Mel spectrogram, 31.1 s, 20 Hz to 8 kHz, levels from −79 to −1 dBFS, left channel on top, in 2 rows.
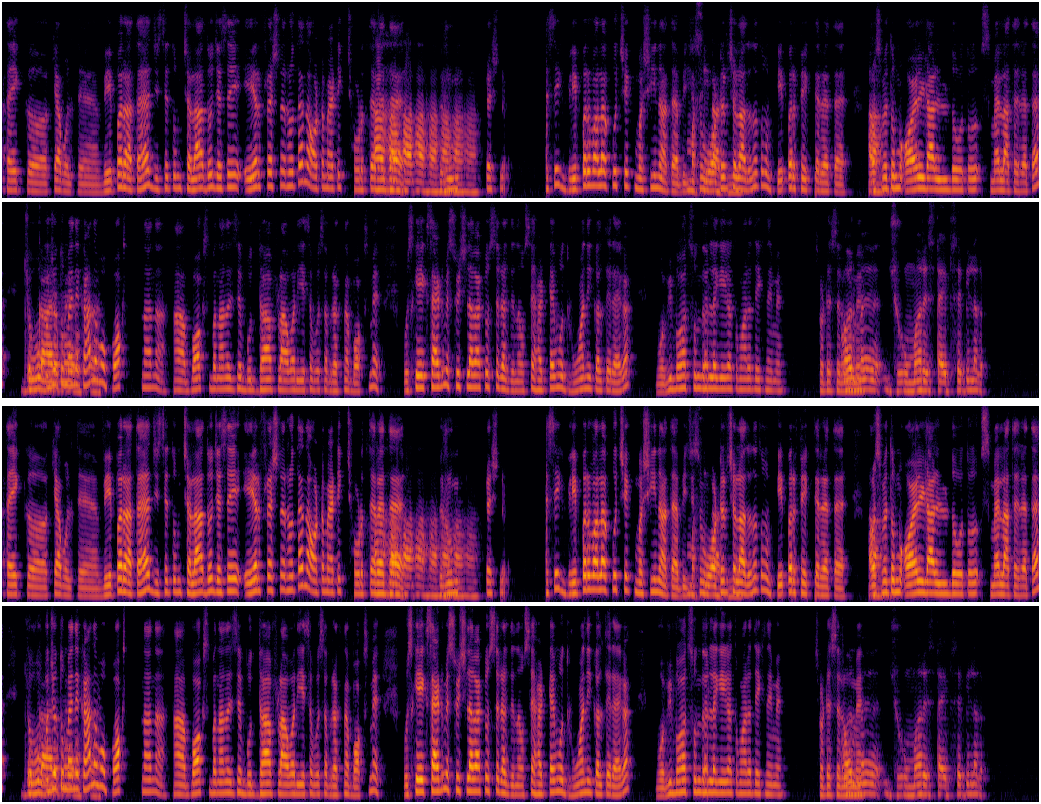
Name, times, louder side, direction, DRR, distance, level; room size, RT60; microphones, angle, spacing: voice 1, 0.0-5.0 5.3-6.0 6.6-6.8 7.3-7.5 8.2-12.6 13.0-15.6 15.9-17.3 17.7-21.2 21.6-25.0 25.4-27.3 27.8-28.5, right 3 dB, 45° right, 0.7 m, -25 dB
voice 2, 5.6-7.2 10.3-11.1 13.0-13.3 15.9-17.0 28.1-30.3, left 2 dB, 35° left, 0.8 m, -27 dB
9.0 x 3.3 x 4.6 m
head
